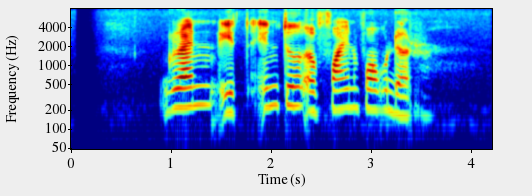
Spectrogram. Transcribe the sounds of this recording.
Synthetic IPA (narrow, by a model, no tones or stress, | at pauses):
ɡɹãnitḭ̃ntuəfãj̃nfɔwdəɹ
